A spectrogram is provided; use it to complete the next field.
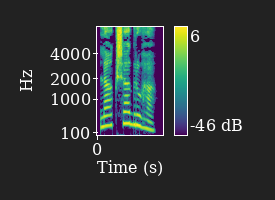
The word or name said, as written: ಲಾಕ್ಷಾಗೃಹ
